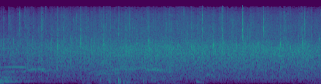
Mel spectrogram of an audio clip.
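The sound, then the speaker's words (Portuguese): Steady, sustained applause from an audience for Christ, a dense wash of many hands clapping at an even loudness throughout, with no voices standing out. “Esse é o Cristo, pode aplaudir.”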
